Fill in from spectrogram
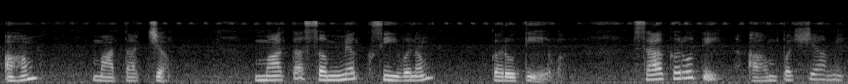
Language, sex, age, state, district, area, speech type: Sanskrit, female, 45-60, Maharashtra, Nagpur, urban, spontaneous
